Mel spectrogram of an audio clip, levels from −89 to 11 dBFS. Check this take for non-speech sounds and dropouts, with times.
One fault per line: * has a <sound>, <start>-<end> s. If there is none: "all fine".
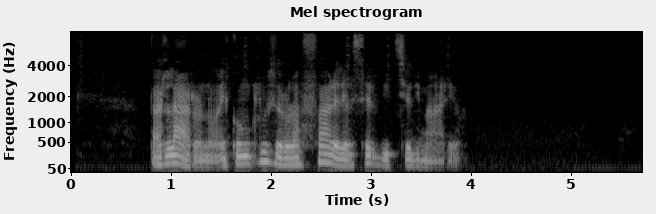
all fine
